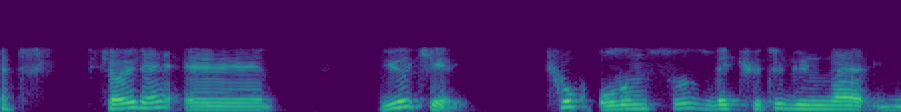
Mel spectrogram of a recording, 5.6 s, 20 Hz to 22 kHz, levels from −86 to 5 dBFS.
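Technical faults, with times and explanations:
Throughout: AMR narrowband mobile codec. The speech has nothing above 3.8 kHz, and the voice sounds heavily buzzy and synthetic, because the codec rebuilds it from a vocal-tract model driven by a few pulses per subframe. Damage this severe fits a low mode near 5.9 kbps.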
